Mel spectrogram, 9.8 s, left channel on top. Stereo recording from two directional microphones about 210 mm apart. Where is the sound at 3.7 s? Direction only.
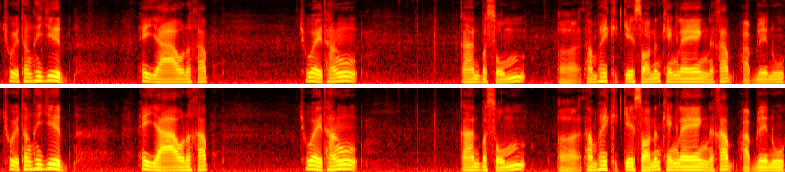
15° right (ahead or behind).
